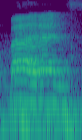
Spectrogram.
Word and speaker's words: parents: with a S letter, but this S letter pronounced like yes only. So we can say parents. When we say parents, our vocal cord will not vibrate.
